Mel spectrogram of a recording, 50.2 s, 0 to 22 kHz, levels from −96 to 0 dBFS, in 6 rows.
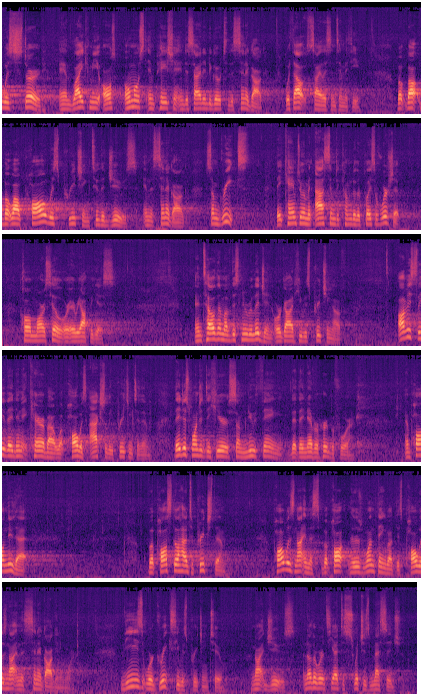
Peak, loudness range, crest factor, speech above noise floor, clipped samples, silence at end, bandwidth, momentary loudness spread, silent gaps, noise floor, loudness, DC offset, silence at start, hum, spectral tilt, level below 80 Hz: -6 dBFS; 8 LU; 22 dB; 26 dB; under 0.1%; 0.15 s; 18 kHz; 17 LU; none; -53 dBFS; -27 LUFS; under 0.1%; 0 s; none; -4 dB/octave; -64 dBFS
